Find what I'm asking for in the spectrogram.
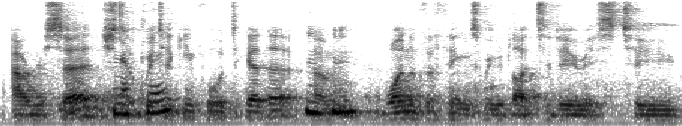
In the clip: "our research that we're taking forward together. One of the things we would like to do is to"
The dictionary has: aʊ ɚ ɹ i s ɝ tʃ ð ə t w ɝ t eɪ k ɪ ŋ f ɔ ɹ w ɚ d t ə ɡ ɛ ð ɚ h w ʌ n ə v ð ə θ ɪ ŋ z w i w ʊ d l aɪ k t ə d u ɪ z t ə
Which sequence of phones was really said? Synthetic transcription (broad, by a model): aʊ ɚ ɹ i s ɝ tʃ ð ə t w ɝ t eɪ k ɪ ŋ f ɔ w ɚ d t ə ɡ ɛ ð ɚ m w ʌ n ə v ð ə θ ɪ ŋ z w i w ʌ d l aɪ k t ə d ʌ ɪ z t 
